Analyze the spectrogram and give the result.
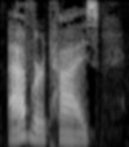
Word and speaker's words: advertise: 在这里我们来说一下 advertising, 这个词呢是来自于动词 advertise, A-D-V-E-R-T-I-S-E。这个词要注意一下重读音节是在第一个音节上。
